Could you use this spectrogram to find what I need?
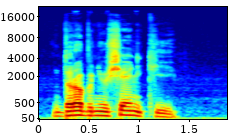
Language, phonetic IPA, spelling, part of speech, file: Polish, [ˌdrɔbʲɲüˈɕɛ̇̃ɲci], drobniusieńki, adjective, Pl-drobniusieńki.ogg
